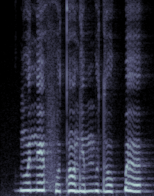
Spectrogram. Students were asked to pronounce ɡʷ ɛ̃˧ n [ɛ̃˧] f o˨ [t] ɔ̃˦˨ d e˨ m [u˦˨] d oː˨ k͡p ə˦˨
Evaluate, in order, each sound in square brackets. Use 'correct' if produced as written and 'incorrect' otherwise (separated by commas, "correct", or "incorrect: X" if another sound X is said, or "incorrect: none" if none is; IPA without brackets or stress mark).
correct, correct, incorrect: u˧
